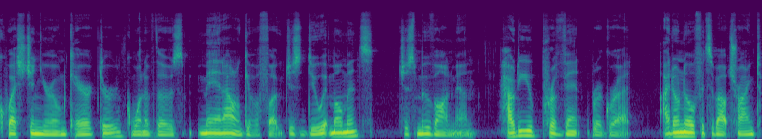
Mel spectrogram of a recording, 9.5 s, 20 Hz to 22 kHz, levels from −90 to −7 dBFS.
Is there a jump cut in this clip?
yes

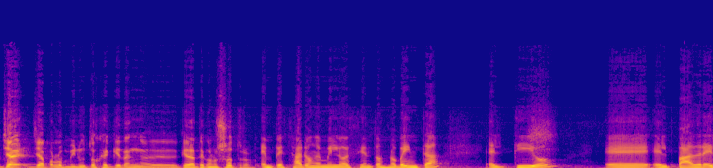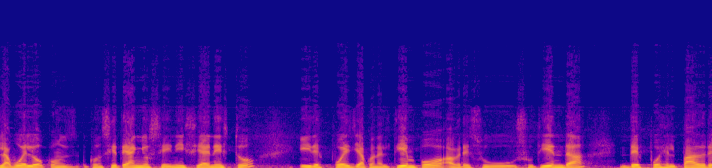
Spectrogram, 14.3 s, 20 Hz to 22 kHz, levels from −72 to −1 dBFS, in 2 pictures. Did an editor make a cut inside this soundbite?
yes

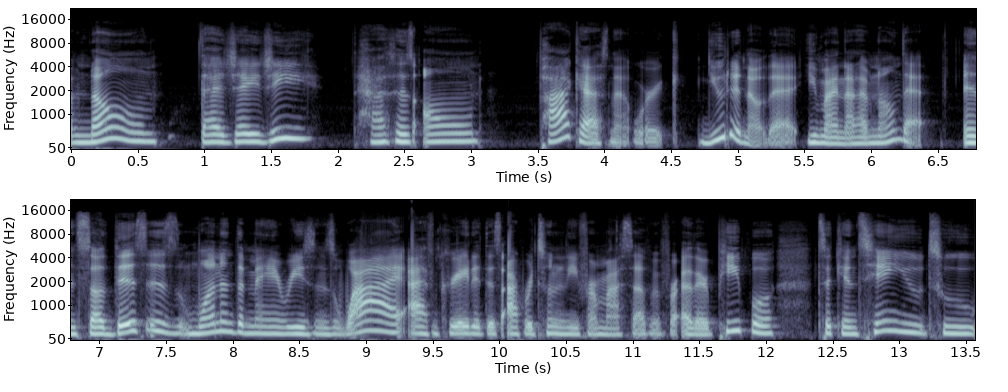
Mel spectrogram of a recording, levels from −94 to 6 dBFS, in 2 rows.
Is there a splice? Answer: yes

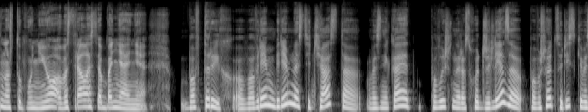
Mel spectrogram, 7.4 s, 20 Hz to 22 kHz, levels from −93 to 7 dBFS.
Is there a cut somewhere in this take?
yes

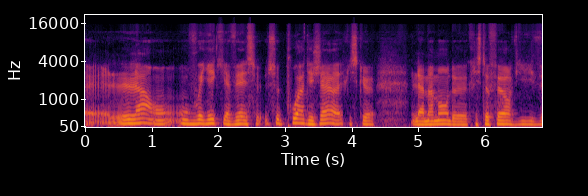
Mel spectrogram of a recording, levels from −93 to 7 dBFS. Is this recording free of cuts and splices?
no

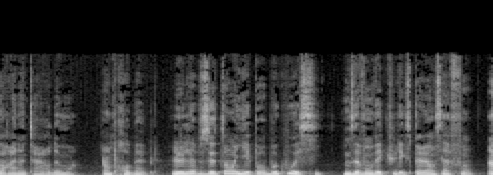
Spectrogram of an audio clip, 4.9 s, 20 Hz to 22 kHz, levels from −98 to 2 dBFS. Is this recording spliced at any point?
yes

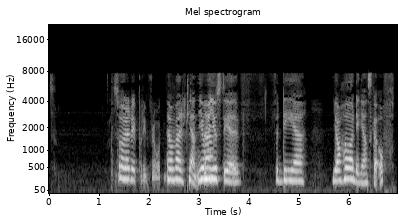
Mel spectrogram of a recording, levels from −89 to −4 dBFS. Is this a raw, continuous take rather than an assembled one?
no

